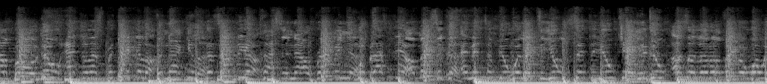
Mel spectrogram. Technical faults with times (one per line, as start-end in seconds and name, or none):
0.46-7.47 word clock ticks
